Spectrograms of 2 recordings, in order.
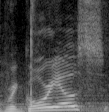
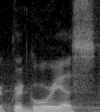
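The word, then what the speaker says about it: Gregorios (γρηγορέω): It's like Gregorios. It's spelled, it was funny, this is how I remembered it. It is spelled Greg and Oreos. Put those two words together, Gregorios.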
